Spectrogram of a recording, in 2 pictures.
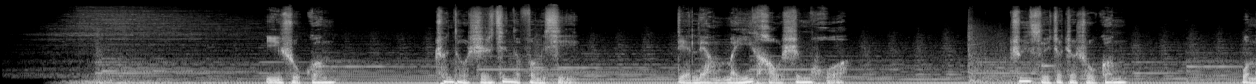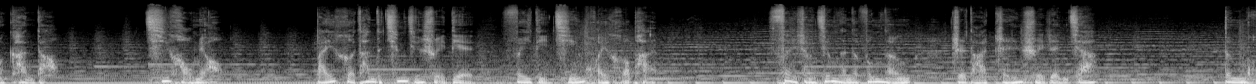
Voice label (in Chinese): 男 力量走心; 中国电科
